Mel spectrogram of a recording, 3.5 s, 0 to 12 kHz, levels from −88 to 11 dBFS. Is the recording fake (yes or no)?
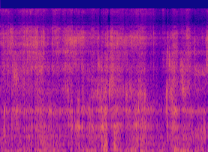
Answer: yes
